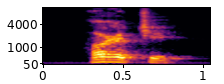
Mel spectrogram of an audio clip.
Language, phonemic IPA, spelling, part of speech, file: Dutch, /ˈhɑrəcə/, harretje, noun, Nl-harretje.ogg
- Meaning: diminutive of har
